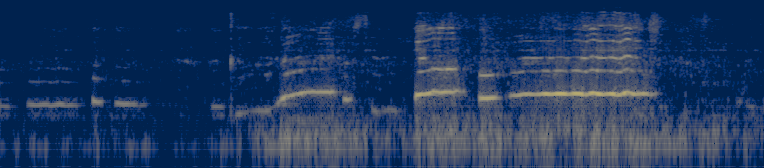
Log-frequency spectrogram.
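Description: A young boy sings in long, drawn-out notes close to a microphone.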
